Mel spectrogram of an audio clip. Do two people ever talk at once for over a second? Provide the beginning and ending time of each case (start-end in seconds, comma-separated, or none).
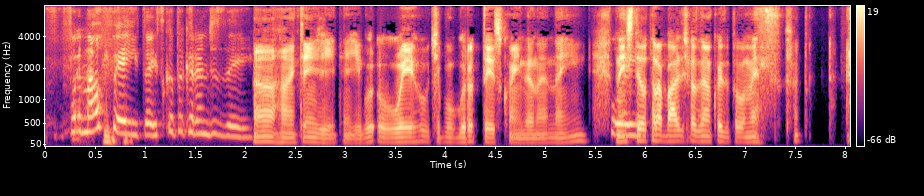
none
